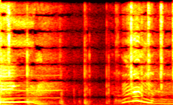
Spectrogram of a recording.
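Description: A man's wordless, held hum, a steady pitch for about half a second, then a short rising-and-falling vocal sound near the end.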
